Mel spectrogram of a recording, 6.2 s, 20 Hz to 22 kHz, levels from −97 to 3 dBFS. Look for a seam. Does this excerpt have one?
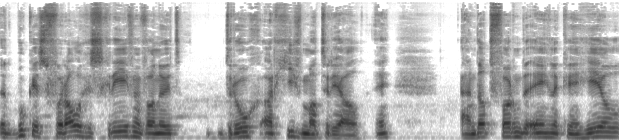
no; 0 cuts

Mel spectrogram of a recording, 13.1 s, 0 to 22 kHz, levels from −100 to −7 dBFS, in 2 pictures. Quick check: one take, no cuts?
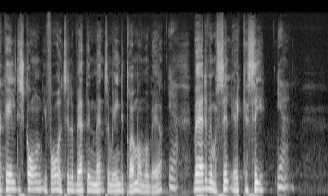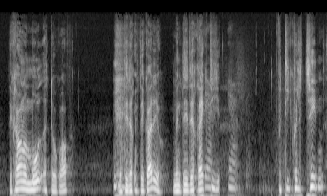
no; 2 cuts; at 9.2 s, 11.0 s

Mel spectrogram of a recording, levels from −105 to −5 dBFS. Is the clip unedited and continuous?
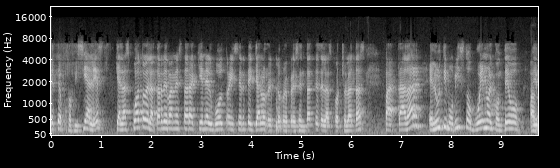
yes; 0 cuts

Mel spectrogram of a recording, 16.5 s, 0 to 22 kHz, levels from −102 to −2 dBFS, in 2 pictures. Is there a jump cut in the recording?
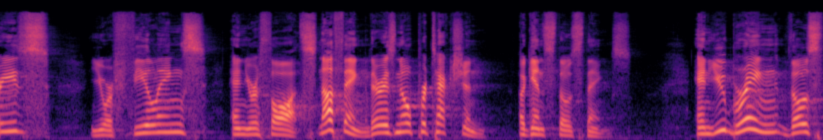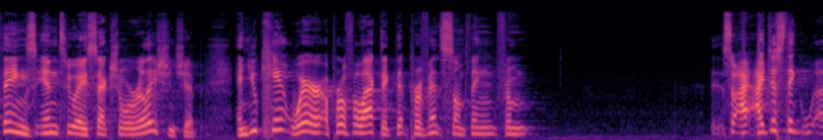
no; 0 cuts

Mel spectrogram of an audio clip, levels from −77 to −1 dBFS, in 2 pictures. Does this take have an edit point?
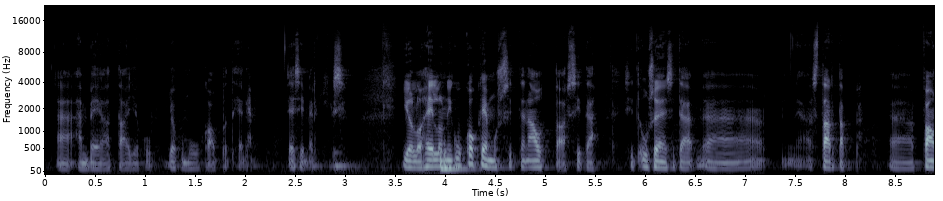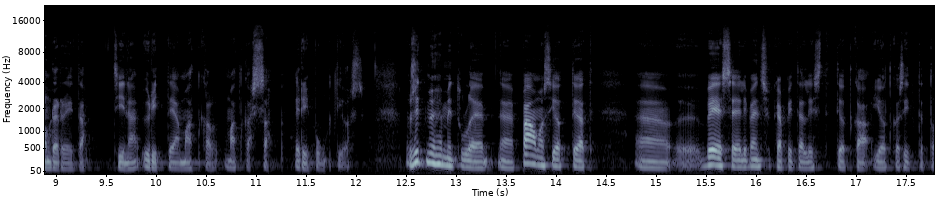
no; 0 cuts

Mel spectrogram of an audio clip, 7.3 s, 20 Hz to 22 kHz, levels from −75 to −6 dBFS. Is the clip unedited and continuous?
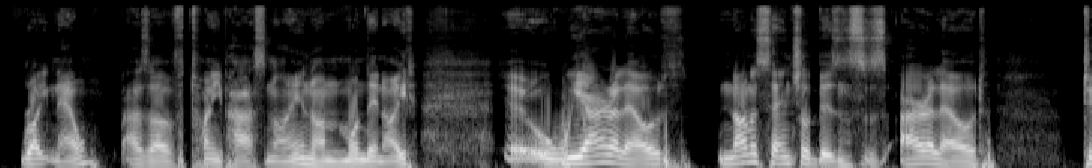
yes; 0 cuts

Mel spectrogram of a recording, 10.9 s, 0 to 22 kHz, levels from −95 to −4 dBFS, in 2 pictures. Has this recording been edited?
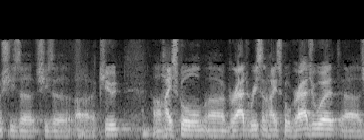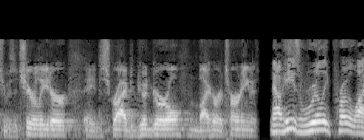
yes; 1 cut; at 6.7 s

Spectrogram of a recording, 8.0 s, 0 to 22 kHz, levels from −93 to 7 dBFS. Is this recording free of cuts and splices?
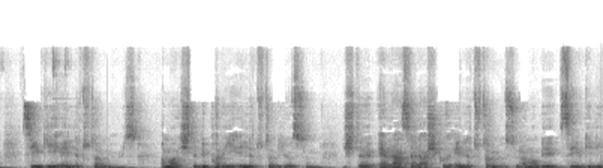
yes; 0 cuts

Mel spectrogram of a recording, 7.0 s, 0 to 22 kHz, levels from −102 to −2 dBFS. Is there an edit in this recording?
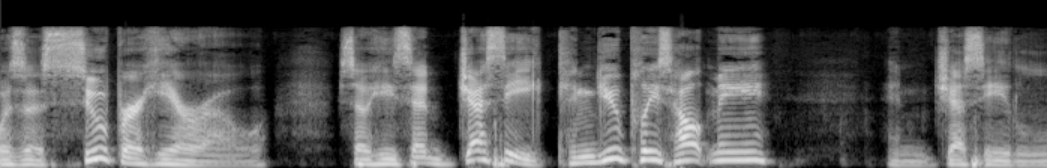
no; 0 cuts

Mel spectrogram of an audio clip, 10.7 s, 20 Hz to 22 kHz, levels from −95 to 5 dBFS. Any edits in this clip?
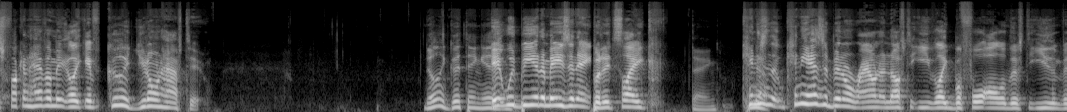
yes; 3 cuts; at 1.0 s, 5.9 s, 7.3 s

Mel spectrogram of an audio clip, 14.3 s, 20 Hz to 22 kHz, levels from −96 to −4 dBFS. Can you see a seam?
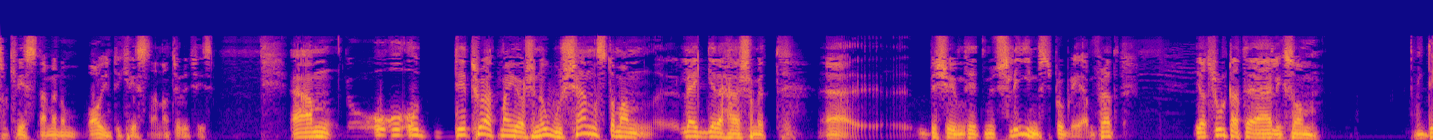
yes; 1 cut; at 9.6 s

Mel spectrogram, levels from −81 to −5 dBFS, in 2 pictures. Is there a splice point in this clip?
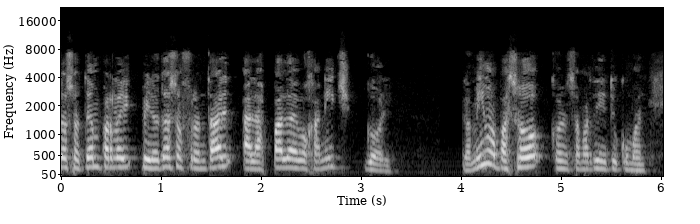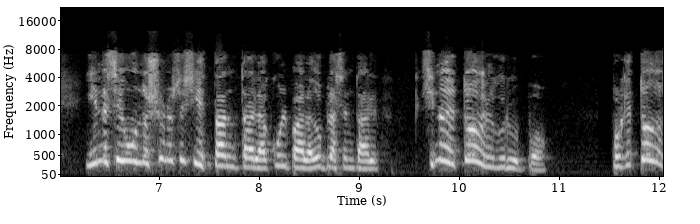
no; 0 cuts

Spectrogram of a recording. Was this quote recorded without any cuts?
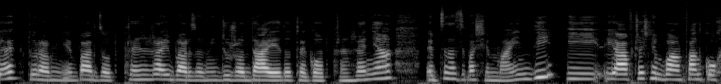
no; 1 cut; at 4.4 s

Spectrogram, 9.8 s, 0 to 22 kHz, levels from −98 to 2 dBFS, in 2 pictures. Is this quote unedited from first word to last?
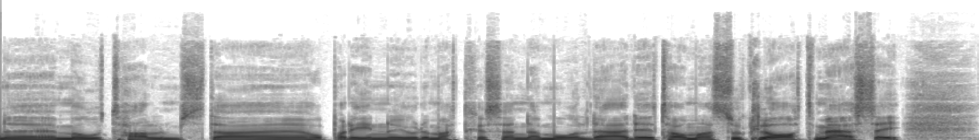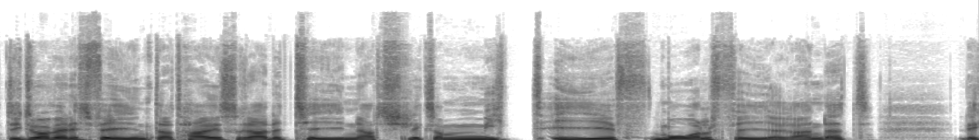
yes; 0 cuts

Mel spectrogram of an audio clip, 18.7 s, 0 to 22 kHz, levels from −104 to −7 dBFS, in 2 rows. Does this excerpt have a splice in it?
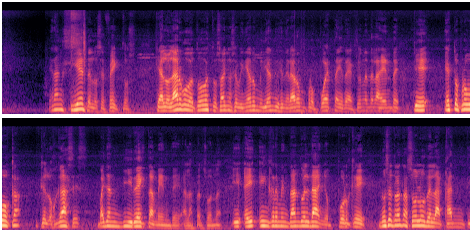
yes; 2 cuts; at 8.1 s, 14.0 s

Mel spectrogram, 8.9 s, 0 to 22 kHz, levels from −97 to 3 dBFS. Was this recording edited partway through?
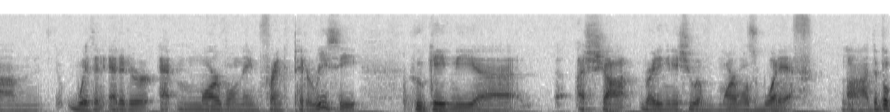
no; 0 cuts

